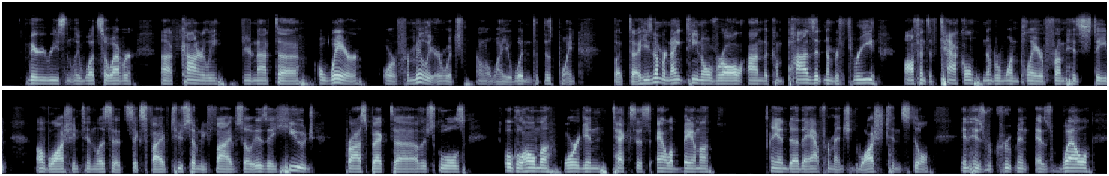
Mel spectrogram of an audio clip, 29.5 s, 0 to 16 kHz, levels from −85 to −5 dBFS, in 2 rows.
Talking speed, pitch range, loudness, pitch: 145 wpm, 115-130 Hz, -27 LUFS, 120 Hz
